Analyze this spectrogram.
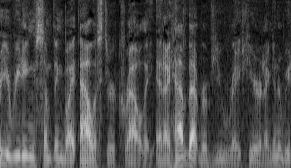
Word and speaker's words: Crowley: he pronounced his name Crowley he said it rhymed with holy okay so um yes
